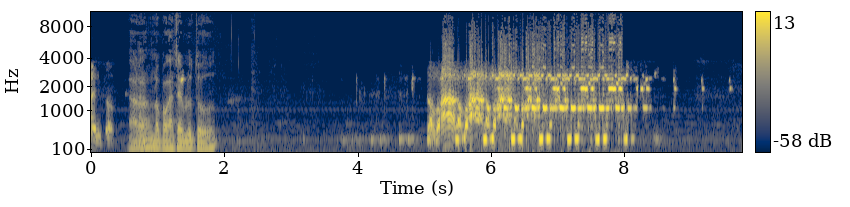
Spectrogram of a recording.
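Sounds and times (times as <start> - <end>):
speech: 0.0 - 2.0, 5.0 - 8.3
phone ringtone playing a bright electronic melody: 5.7 - 8.7.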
